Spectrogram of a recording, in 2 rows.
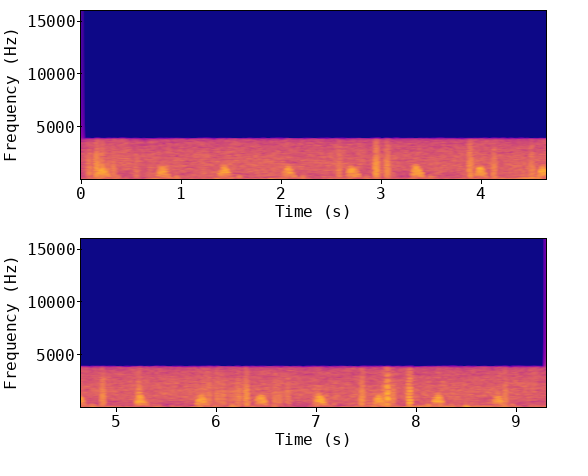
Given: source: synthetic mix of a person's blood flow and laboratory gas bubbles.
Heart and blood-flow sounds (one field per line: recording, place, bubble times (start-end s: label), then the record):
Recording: Doppler ultrasound of blood flow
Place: subclavian vein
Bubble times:
no bubbles
From the record:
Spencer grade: 0 (complete lack of bubble signals)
